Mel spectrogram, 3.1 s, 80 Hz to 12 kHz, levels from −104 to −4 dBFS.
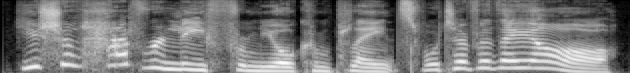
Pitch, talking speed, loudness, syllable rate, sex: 260 Hz, 190 wpm, -16 LUFS, 5.0 syllables/s, female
